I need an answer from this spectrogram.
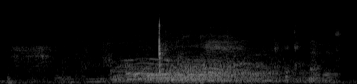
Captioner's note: audience exclaim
